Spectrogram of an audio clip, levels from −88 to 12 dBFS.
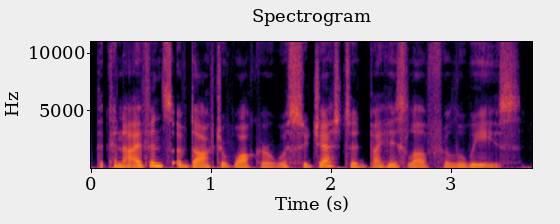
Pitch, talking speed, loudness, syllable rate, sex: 180 Hz, 195 wpm, -20 LUFS, 5.8 syllables/s, female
